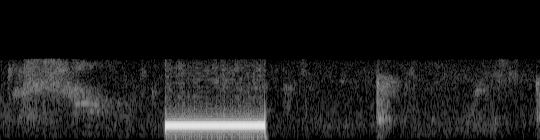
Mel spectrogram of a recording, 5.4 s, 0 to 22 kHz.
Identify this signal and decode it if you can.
Ringback tone (Europe, 425 Hz).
